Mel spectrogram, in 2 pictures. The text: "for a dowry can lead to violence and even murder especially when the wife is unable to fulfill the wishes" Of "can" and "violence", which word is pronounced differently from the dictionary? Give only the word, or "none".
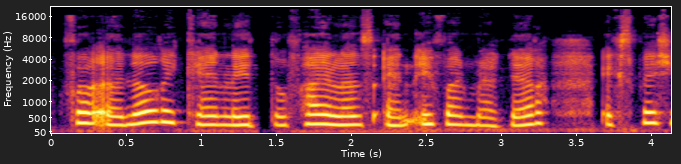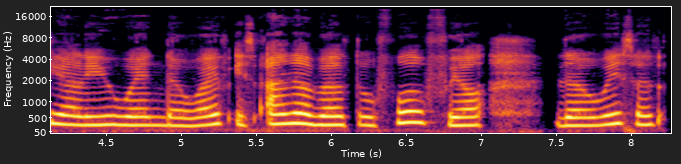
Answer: violence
